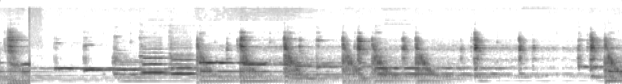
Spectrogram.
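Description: A melodic sample loop playing back, with sustained pitched notes over a bass line. The bass drops out just after the start and comes back about two seconds in.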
